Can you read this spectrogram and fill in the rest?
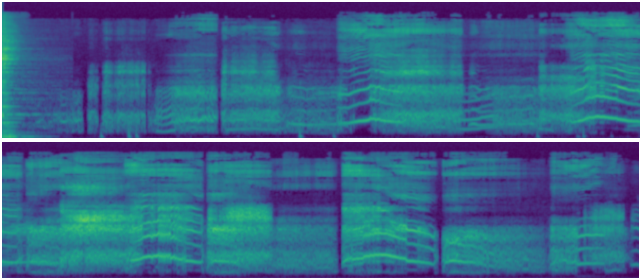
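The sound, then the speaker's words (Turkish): Shearwaters call continuously in a dense, overlapping chorus of eerie, wavering moans and cries, rising and falling in pitch, loud throughout with no one speaking. “Yelkovan kuşları”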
